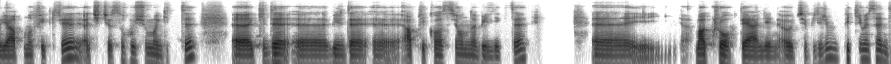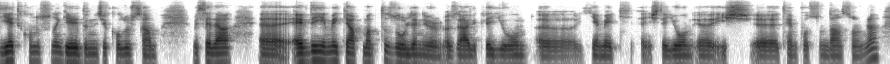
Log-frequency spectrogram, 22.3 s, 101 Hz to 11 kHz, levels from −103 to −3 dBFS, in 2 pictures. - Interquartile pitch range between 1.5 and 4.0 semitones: Yes, average, 2.9 semitones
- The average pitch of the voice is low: Yes, low, 100 Hz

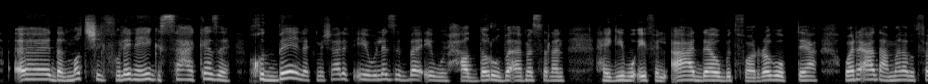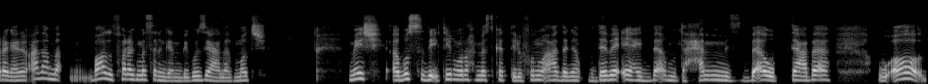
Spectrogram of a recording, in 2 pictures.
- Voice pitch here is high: Yes, high, 205 Hz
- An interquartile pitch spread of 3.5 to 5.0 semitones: No, average, 2.8 semitones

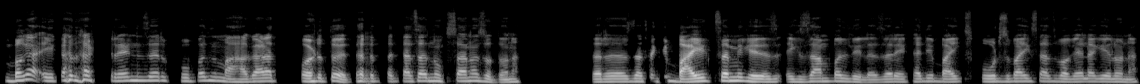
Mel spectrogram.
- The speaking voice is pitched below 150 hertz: Yes, medium, 140 Hz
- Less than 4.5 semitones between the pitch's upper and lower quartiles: Yes, average, 3.5 semitones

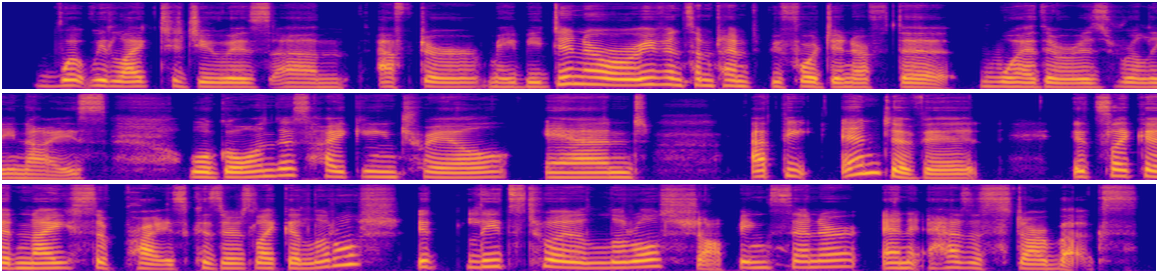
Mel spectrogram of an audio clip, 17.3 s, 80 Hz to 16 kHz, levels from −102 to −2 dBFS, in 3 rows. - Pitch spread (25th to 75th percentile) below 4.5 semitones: No, average, 4.8 semitones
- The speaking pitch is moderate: No, high, 205 Hz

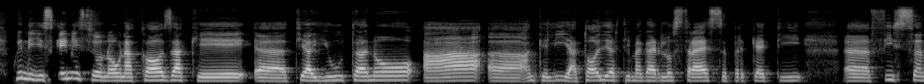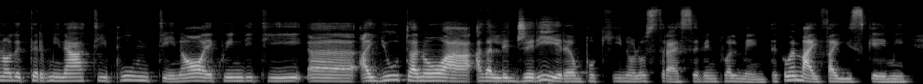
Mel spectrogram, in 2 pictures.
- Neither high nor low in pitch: Yes, medium, 170 Hz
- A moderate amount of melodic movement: Yes, average, 3.1 semitones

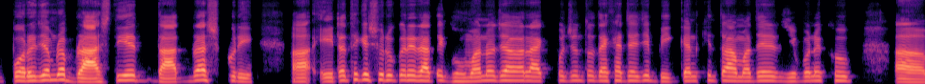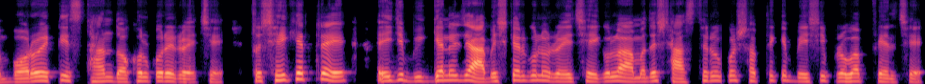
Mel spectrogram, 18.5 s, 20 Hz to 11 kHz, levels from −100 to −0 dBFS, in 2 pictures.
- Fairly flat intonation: No, average, 3.8 semitones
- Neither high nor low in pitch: Yes, medium, 165 Hz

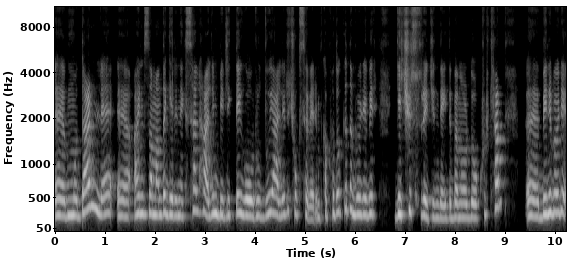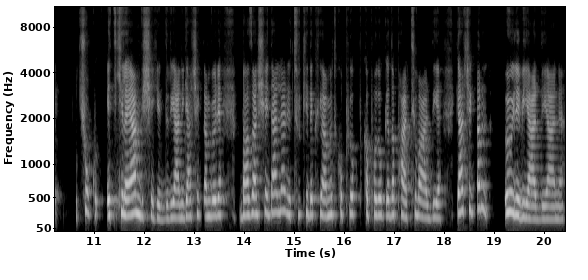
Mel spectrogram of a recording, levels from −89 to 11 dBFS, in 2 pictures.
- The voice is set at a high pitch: Yes, high, 245 Hz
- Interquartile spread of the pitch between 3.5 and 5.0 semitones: No, average, 2.9 semitones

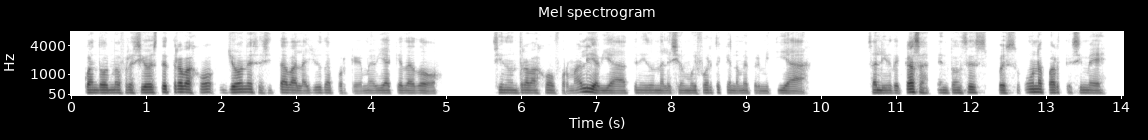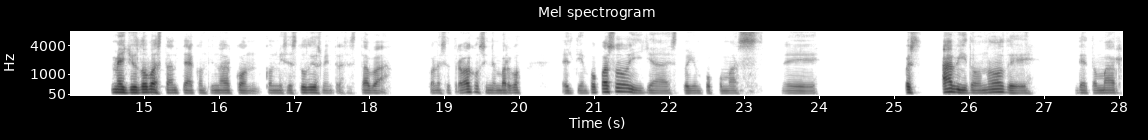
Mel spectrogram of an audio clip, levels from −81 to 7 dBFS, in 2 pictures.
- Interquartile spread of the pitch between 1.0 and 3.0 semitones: Yes, narrow, 2.6 semitones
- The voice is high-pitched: No, low, 115 Hz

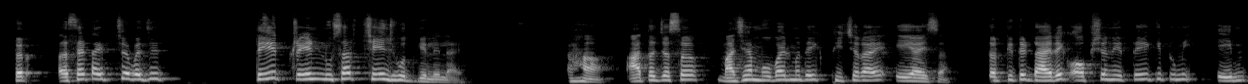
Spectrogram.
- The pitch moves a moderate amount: Yes, average, 4.5 semitones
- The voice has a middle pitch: No, high, 210 Hz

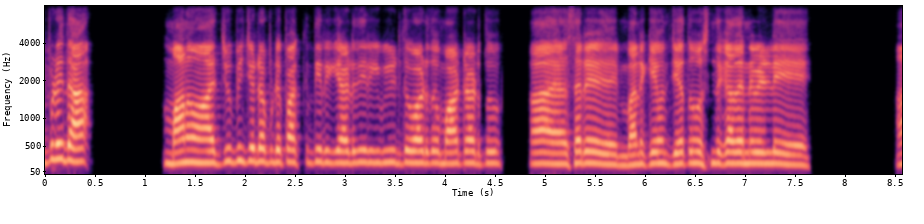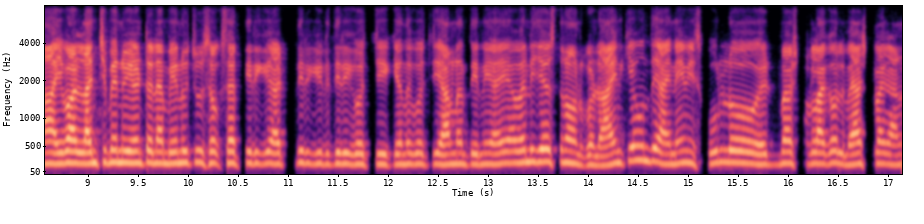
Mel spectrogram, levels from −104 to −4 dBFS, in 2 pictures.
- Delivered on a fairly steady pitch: Yes, narrow, 1.9 semitones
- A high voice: Yes, high, 200 Hz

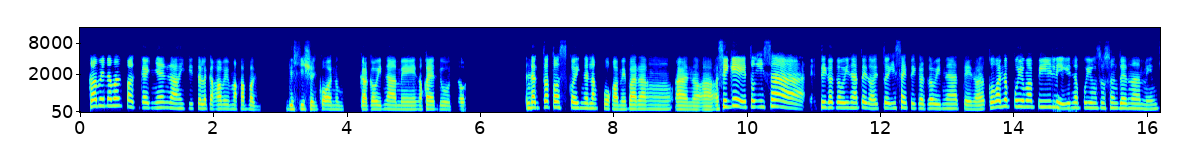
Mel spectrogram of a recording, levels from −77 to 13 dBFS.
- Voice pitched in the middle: No, high, 200 Hz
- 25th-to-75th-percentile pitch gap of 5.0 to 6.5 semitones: Yes, average, 5.3 semitones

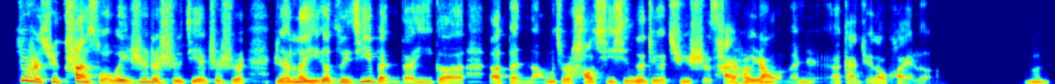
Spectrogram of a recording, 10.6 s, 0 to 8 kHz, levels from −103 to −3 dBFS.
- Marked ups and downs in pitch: Yes, wide, 9.0 semitones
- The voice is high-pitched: No, medium, 165 Hz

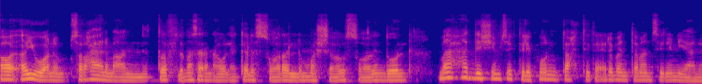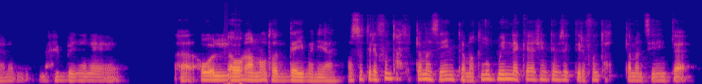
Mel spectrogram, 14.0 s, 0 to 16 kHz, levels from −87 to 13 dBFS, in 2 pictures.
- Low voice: Yes, low, 125 Hz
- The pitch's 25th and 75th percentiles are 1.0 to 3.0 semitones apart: No, average, 3.6 semitones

